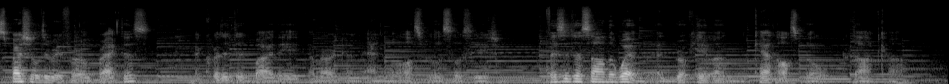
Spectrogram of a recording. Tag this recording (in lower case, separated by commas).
music, speech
